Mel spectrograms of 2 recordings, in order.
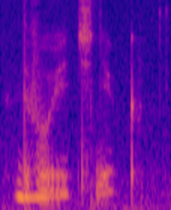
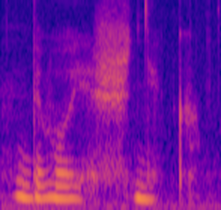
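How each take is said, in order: First: The consonant before 'nik' sounds like 'ch'. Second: The consonant before 'nik' sounds like 'sh'. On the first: This is the formal, official pronunciation. "is the official way to pronounce it" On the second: This is the casual, everyday pronunciation. "in everyday speech you would say двоечник. So it turns into sh"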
